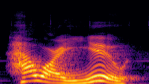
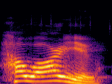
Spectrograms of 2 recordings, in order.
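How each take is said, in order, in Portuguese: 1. A palavra you recebe acentuação forte. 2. A palavra you não recebe nenhuma acentuação especial.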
